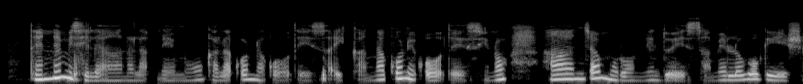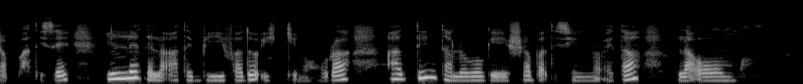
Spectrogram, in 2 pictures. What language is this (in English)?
Sidamo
